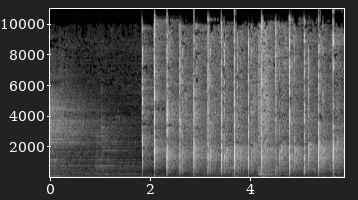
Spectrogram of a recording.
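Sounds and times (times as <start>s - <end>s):
applause after a live song in studio 2 of La Correntada: 1.9s - 5.8s.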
